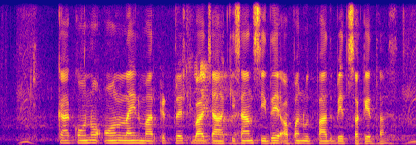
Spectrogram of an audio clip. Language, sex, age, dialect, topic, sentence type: Bhojpuri, male, 18-24, Northern, agriculture, statement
